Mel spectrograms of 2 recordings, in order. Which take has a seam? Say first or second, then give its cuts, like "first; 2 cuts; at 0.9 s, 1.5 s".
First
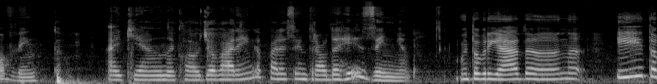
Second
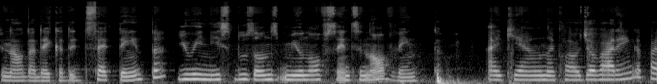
first; 1 cut; at 4.4 s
